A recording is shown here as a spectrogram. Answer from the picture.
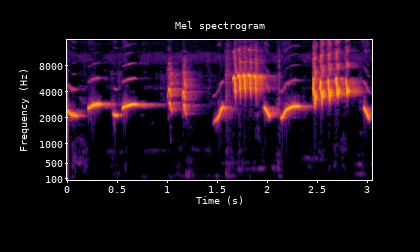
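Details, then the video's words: Asian pied starling singing actively in besetan style: clear whistled notes that slide upward, alternating with fast buzzy trilled bursts, in short phrases separated by brief pauses. "ISIAN BESETAN JALAK SUREN GACOR"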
